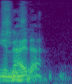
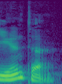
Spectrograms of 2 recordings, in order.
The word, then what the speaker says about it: Uinta: That's what Unida? No. She said Uinta.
